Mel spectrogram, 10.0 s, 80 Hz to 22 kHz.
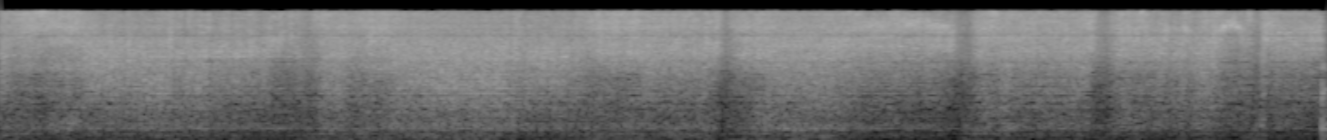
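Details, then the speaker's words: Plasma cutter on a small compressor on 3 mm plate: harsh steady hiss faltering and sputtering with uneven dropouts, not cutting through, too little air reaching the torch so the tip is burning out; air starvation. "not to mention what we're doing now is burning out the tip of our plasma cutter we haven't got enough air going through it not cooling it and it's not pushing the plastic through quick enough"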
